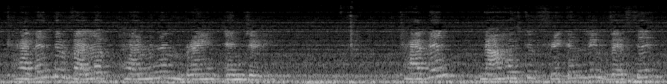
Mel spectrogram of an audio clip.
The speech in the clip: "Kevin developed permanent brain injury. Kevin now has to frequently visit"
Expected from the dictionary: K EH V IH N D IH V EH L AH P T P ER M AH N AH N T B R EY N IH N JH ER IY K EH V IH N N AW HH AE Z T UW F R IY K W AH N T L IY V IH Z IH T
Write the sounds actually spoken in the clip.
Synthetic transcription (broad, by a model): K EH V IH N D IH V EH L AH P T P ER M AH N AH N T B R EY N IH N JH ER IY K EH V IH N N AW HH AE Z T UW F R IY K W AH N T L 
